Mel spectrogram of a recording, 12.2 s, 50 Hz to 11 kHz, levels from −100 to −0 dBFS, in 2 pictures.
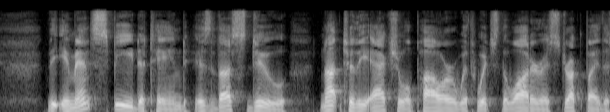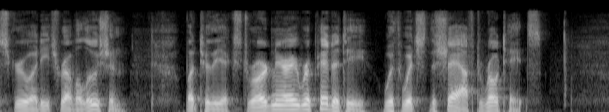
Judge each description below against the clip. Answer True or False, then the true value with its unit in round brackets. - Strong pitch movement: True (6.4 semitones)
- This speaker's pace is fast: False (165 wpm)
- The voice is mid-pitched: False (90 Hz)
